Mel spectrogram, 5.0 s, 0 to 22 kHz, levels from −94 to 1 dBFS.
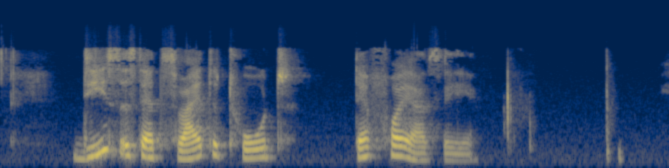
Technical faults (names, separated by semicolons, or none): none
